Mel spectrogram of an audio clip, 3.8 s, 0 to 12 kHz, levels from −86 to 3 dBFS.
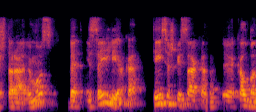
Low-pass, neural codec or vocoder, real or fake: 7.2 kHz; none; real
